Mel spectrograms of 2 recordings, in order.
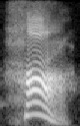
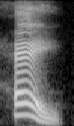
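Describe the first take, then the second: First: The letter name ends in an 'ah' vowel. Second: The letter name ends in an 'ay' vowel. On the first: This is the ancient pronunciation. "but Ha" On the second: This is the modern Israeli pronunciation. "In the Israeli language, it's pronounced Hey"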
